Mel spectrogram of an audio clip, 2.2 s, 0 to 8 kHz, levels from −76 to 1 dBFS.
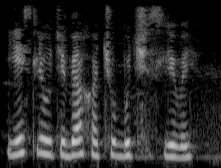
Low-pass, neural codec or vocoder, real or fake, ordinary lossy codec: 7.2 kHz; none; real; MP3, 32 kbps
